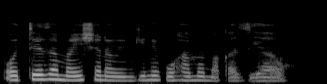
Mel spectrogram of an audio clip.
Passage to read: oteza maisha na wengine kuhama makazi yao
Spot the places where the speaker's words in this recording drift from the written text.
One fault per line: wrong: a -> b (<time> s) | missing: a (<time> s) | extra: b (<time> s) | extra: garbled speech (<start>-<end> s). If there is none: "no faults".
no faults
